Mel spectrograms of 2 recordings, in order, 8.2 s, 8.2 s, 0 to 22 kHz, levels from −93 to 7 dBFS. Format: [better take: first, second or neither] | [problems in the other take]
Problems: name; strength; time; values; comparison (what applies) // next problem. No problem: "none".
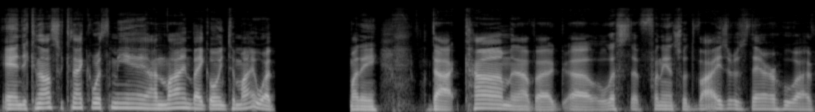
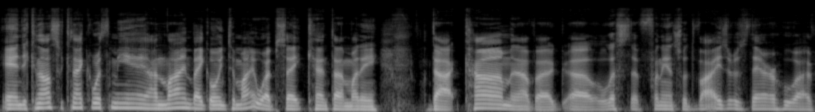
second | audio cutting out; at 3 s for 1 s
